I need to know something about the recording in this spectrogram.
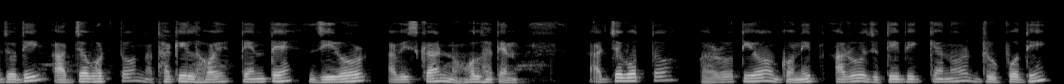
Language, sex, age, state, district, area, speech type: Assamese, male, 30-45, Assam, Biswanath, rural, spontaneous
